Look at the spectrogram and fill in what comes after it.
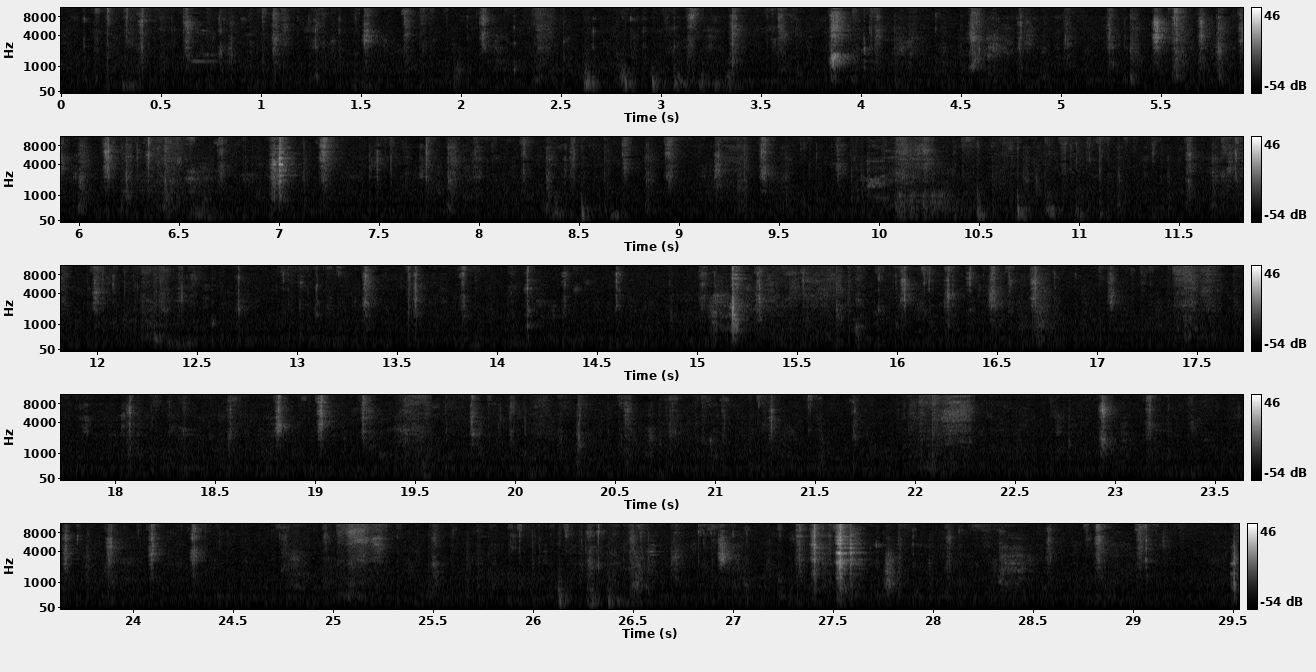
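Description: Quiet eating sounds: chewing and biting, with scattered small clicks and knocks at irregular intervals over a faint steady hum.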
